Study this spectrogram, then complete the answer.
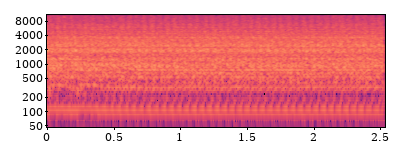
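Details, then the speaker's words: Steady, slightly lumpy idle of a Mercury 200 hp outboard with the number 1 cylinder killed on a diagnostic system; the idle miss, present only below about 1500 rpm, goes away; plugs new, compression checked, gummy #1 injector suspected after sitting since fall. "This is a motor that came in. As you notice, it's got a pretty substantial miss."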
